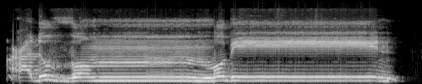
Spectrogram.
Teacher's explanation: میم آ رہا ہے تو ایک الف کی مقدار غنہ بھی کریں گے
